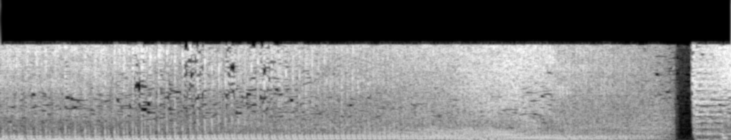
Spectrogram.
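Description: A motorcycle engine rumbles loudly, its pitch climbing as it revs partway through, then the sound cuts off abruptly just before the end. No voices.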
